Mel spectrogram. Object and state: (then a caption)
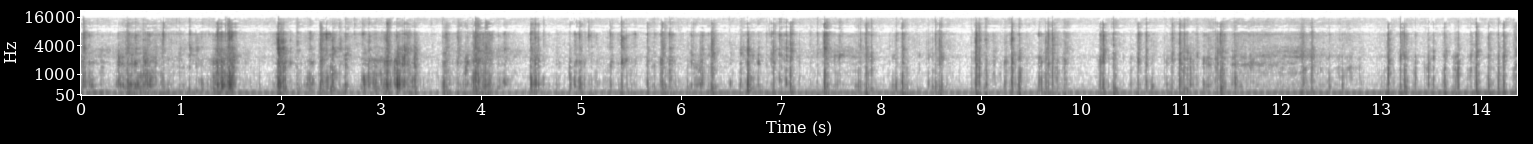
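Vinyl makeup bag. Fingertips tap and scratch along the top edge of a medium blue holographic PVC/vinyl zippered makeup bag, which is soft and hollow. Many quick, dry taps land close together with crinkly scratching between them, over a steady low hum.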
